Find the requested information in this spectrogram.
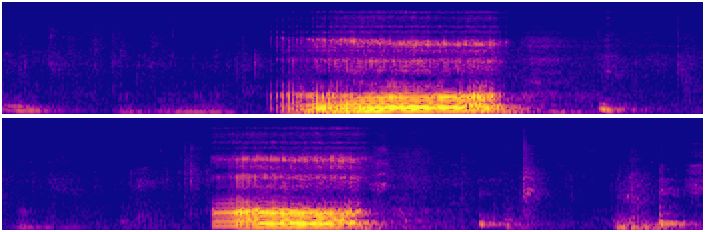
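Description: Two loud, long, vibrating snores about five seconds apart with soft breathing and faint noises between; heavy snoring.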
